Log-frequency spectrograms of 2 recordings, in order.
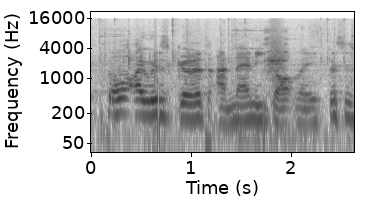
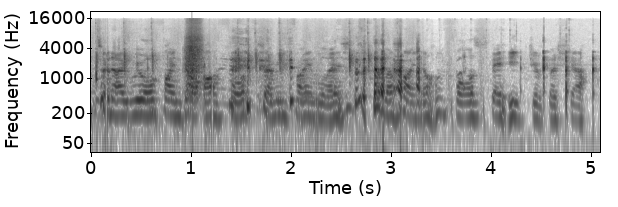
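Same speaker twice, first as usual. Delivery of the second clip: announcer voice; 3 semitones higher, 6 dB louder than usual. Pretend. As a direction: hype caster voice. Mock tournament host intro.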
